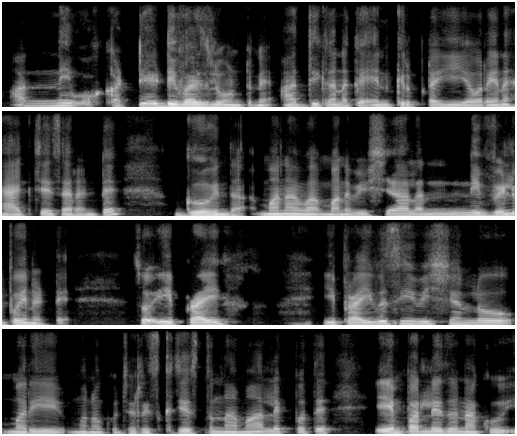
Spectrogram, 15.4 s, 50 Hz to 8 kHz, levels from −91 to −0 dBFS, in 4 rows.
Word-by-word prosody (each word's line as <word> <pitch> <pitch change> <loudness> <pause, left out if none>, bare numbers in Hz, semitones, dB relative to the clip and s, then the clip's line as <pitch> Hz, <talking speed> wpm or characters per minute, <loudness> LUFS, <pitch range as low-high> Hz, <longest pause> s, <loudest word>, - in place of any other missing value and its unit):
అన్నీ 175 +2 -2 0.2
ఒక్కటే 155 +2 -2
డివైస్‌లో 145 -2 +7
ఉంటున్నాయి. 110 -1 -3
అది 140 +3 -1
గనక 145 +3 -2
ఎన్‌క్రి‌ప్ట్ 140 +2 -3
అయ్యి 125 0 -1
ఎవరైనా 120 +4 0
హ్యాక్ 115 +2 -1
చేశారంటే 120 +6 -2 0.6
గోవిందా! 120 -4 +4 0.2
మనవ 120 0 +4 0.2
మన 110 +1 0
విషయాలన్నీ 125 - -1
వెళ్ళిపోయినట్టే. 125 -4 +1 0.6
సో - - +3 0.2
ఈ - - +8
ప్రైవ్ 140 +3 +5 0.8
ఈ - - +1
ప్రైవసీ 170 +8 +2
విషయంలో 145 -3 -3 0.3
మరి 120 0 0 0.3
మనం 115 -1 -2
కొంచెం 110 +4 -7
రిస్క్ 110 +1 -9
చేస్తున్నామా? 125 -1 -1
లేకపోతే 125 +4 -4 0.5
ఏం 155 - +4
పర్లేదు 135 0 +2
నాకు 120 0 -3
130 Hz, 120 wpm, -22 LUFS, 120-145 Hz, 0.8 s, ఈ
